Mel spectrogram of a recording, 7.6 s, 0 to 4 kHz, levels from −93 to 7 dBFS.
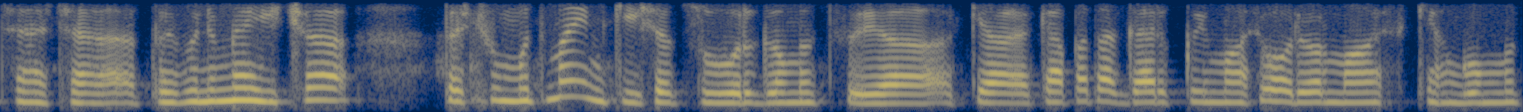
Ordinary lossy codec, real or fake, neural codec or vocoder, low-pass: none; real; none; 3.6 kHz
